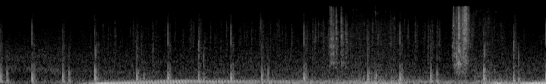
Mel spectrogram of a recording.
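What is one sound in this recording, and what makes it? A fire roars and crackles nearby.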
